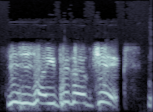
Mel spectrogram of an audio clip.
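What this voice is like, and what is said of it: Impression of a YouTube pickup guy. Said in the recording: “some dumb guy on YouTube or TikTok or Insta ... That was a really good impression”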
